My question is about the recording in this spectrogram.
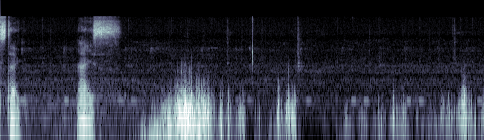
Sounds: speech, outside, rural or natural

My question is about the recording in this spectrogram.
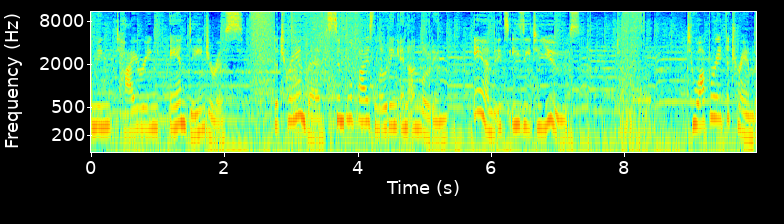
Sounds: music, speech

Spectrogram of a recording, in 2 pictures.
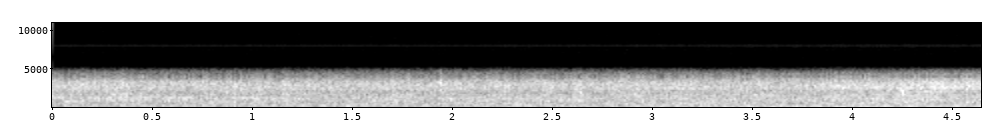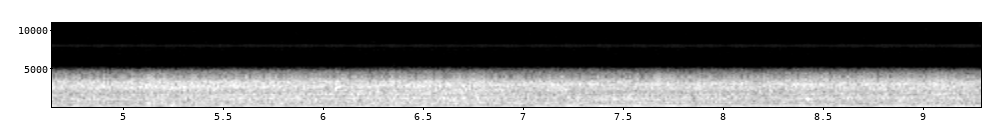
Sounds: motorboat, boat, vehicle

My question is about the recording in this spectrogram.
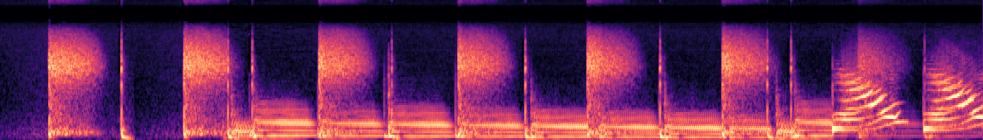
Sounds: meow, music

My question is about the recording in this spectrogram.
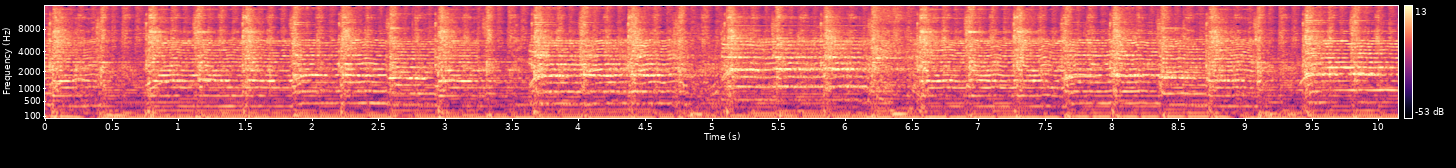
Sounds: video game music, music

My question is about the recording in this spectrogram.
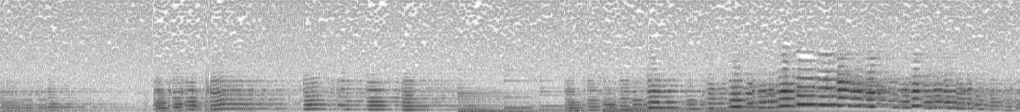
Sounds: fiddle, music, playing violin, musical instrument, bowed string instrument, jazz

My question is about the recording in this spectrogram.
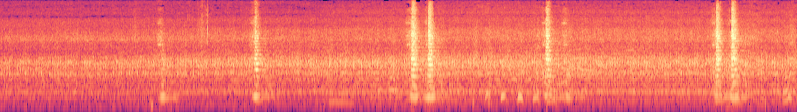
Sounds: truck, vehicle

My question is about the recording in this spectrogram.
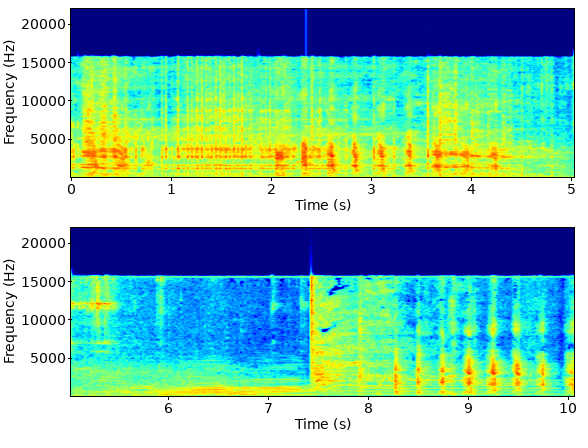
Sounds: people burping

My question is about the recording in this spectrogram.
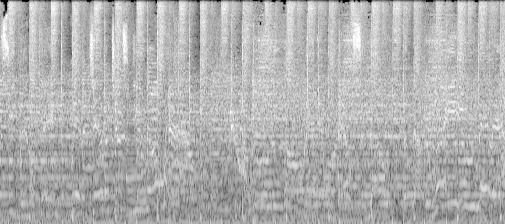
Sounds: music, rock and roll

